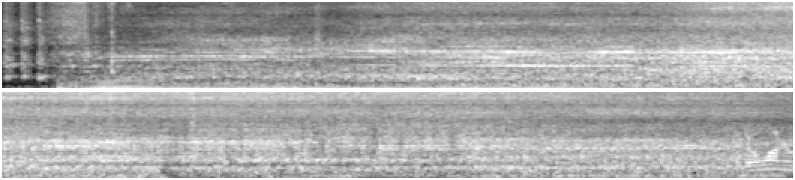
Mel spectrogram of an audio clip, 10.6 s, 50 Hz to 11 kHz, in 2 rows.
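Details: 2009 Toyota Tacoma, about 268,000 km, cold start: a steady high-pitched squeal from the drive belt area over an even idle that fades after a couple of minutes, loudest near the alternator, tensioner or idler bearing; belt squeal on cold start.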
